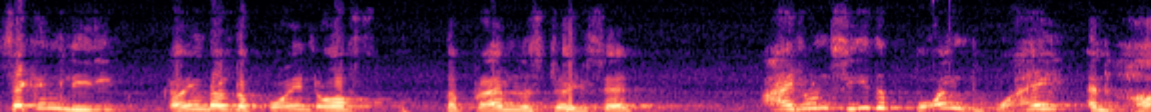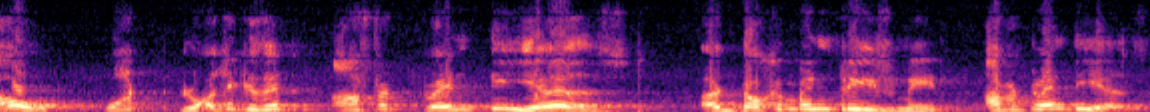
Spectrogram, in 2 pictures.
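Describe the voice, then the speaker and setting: A man speaking as a panelist on a live news debate, animated and sarcastic, repeating phrases for emphasis, from a hotel event. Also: extremely high pitch, normal speed, long reverb tail, dull audio.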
